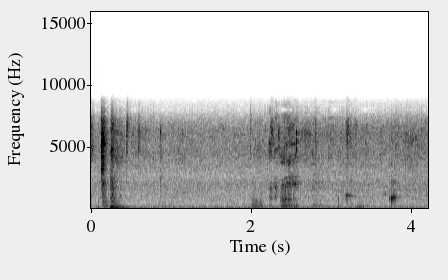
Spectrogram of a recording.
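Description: A dull thump just after the start, then softer scuffing sounds and a few small clicks as a dog noses at a cooked pork trotter lying on concrete.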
